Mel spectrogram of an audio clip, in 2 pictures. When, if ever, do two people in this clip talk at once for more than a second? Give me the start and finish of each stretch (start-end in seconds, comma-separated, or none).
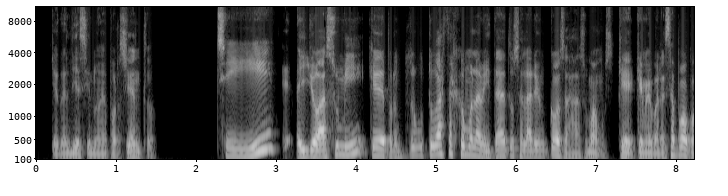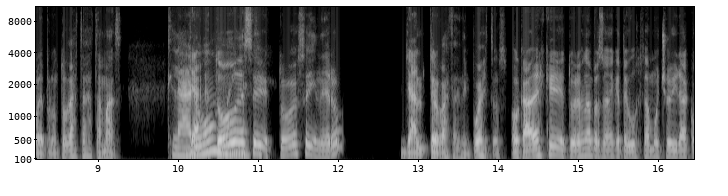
10.0-11.2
